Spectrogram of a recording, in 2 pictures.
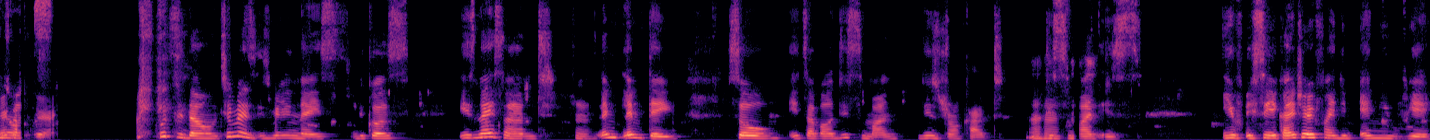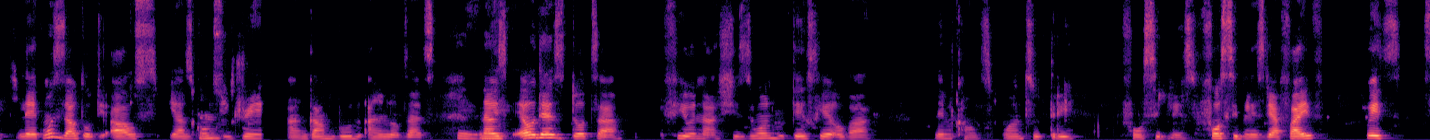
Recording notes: we apologize for the glitching please bear with us.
